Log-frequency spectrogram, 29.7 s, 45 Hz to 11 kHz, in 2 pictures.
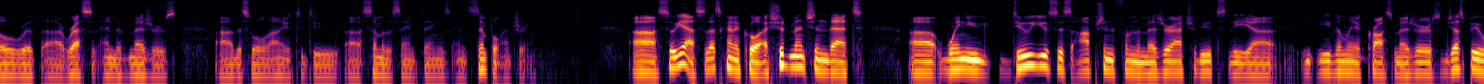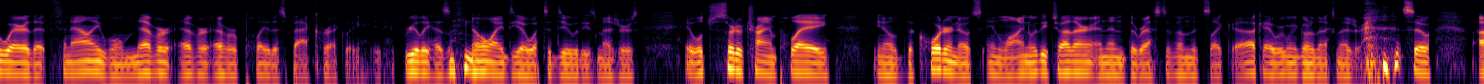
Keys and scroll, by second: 11.9 Return.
